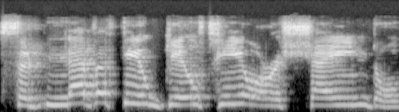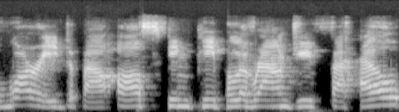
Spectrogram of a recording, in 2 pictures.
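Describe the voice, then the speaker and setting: Spoken at a fairly slow pace with a British accent, the voice shows ordinary pitch variation. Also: woman, fairly high pitch for a woman. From Britain. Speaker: participant in live online lecture. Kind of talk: audience contribution in live online lecture. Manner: hesitant, with fillers.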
